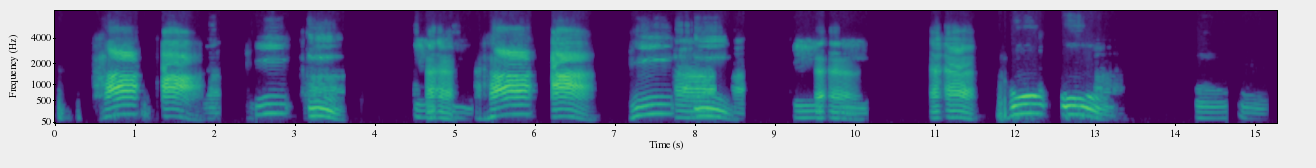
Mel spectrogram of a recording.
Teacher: Yang pertama huruf yang berasal dari bawah, tenggorokan paling bawah itu H dan Hamzah.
